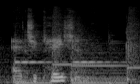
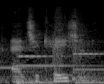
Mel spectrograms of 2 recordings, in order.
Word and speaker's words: education: Tương tự các bạn cũng nhấn trọng âm vào âm A. Âm tiết thứ 3, education, education.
